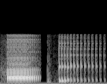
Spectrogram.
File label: happy, speech; OctaMED SoundStudio V1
